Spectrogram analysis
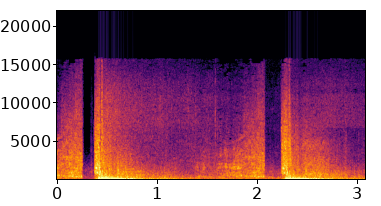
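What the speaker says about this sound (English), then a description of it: "Mortars are coming in." Incoming US mortar rounds land in a video game firefight, two heavy booming impacts about two seconds apart, loud and near over a rumbling battle background.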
